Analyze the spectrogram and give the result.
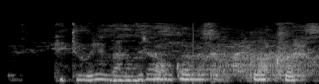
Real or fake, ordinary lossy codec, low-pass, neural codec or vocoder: real; Opus, 32 kbps; 7.2 kHz; none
